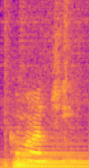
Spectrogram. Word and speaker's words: Comanche: We are looking at how to pronounce the name of this Native American tribe. We're looking at how to say just Comanche. Come on. Comanche. okay. Well, I'm going to be saying Comanche. Is that right?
